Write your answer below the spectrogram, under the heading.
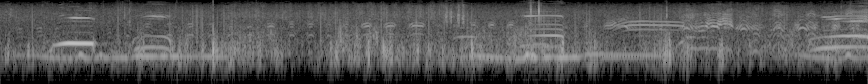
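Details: Greater prairie-chickens at a historic lek on Dunn Ranch Prairie, Hatfield, Missouri: several birds give low, steady moaning hoots that overlap in a continuous drone, broken by rising whoops and short cackling notes.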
